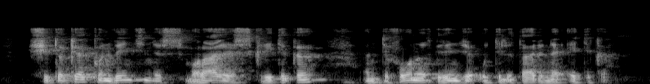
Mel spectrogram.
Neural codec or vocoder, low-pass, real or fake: vocoder, 24 kHz, 100 mel bands, Vocos; 5.4 kHz; fake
